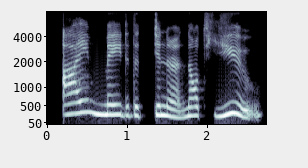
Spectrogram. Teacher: I emphasize I and you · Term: sentence stress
